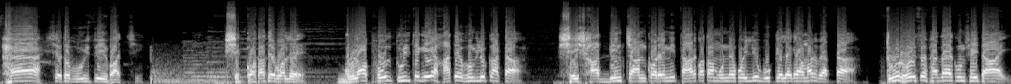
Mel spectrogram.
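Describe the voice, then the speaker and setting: A man's voice: on the high side, quick pace, no echo, soft background music, close to an everyday voice. A man voicing a teasing, resentful village friend in a comedy cartoon, taunting in a folksy way. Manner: taunting, quotes folksy rhymes.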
